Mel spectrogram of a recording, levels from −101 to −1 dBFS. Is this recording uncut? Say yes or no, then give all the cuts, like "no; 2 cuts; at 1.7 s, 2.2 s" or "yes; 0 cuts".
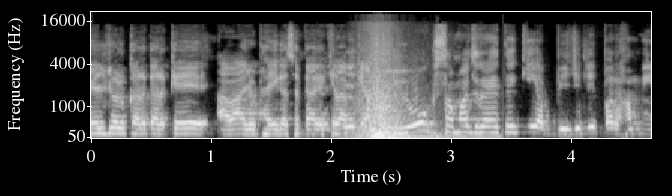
no; 1 cut; at 2.4 s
